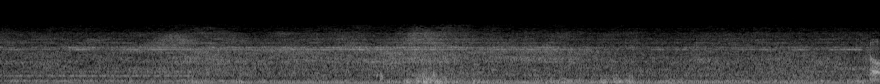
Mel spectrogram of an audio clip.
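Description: A business jet at Leeds Bradford Airport at dusk, a steady broadband engine roar that holds through the whole stretch and swells briefly midway, with no talk over it.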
